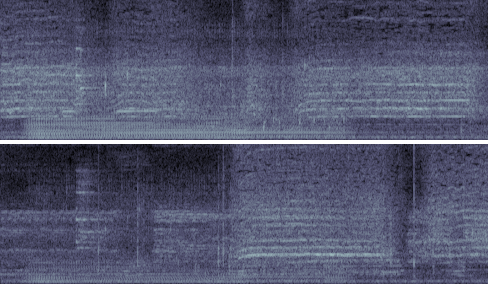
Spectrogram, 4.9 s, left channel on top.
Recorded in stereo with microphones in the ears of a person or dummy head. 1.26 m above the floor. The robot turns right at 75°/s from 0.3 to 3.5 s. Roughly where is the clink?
Left.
